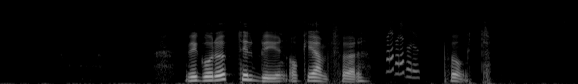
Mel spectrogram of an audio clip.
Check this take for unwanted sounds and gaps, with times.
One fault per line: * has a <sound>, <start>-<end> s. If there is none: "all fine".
* has a chirp, 3.9-4.3 s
